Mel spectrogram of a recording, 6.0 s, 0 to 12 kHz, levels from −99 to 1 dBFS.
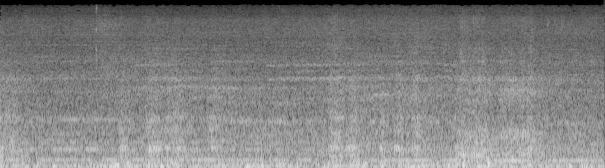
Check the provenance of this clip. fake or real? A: real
